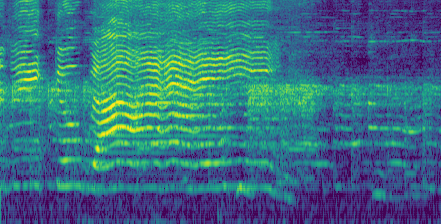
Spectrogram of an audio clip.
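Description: A young child singing over background music, holding one long wavering note for nearly two seconds.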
